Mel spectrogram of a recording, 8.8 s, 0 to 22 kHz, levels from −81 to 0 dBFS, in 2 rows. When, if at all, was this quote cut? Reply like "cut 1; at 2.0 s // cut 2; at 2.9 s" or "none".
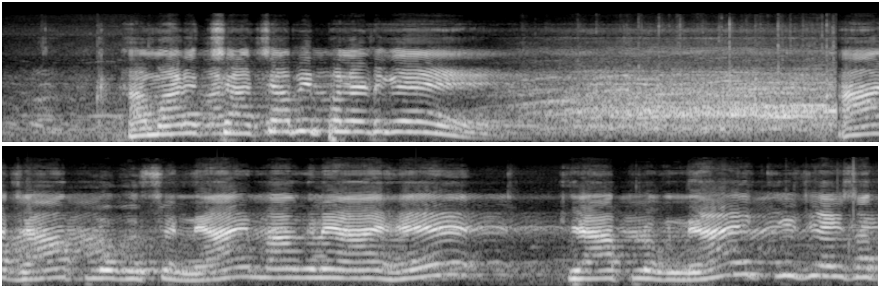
cut 1; at 4.2 s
